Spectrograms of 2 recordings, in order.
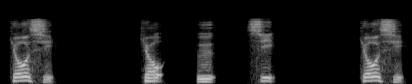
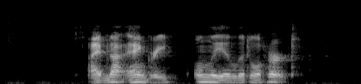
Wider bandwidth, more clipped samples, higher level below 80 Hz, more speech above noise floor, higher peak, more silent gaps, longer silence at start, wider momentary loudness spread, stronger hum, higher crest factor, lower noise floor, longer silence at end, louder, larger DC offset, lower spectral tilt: first, 9 kHz vs 6.8 kHz; neither; second, -64 dBFS vs -58 dBFS; first, over 71 dB vs 48 dB; about the same, -4 dBFS vs -2 dBFS; first, 0.63-1.37 s, 1.69-1.79 s, 1.85-1.96 s, 2.21-2.46 s, 2.80-3.53 s vs none; second, 0.1 s vs 0.9 s; first, 14 LU vs 11 LU; neither; about the same, 18 dB vs 22 dB; first, under -90 dBFS vs -69 dBFS; second, 0.1 s vs 0.65 s; about the same, -21 LUFS vs -22 LUFS; neither; second, -4 dB/octave vs -6.5 dB/octave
